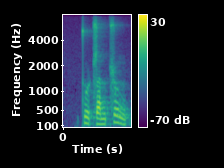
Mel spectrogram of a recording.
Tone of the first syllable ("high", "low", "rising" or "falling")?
falling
